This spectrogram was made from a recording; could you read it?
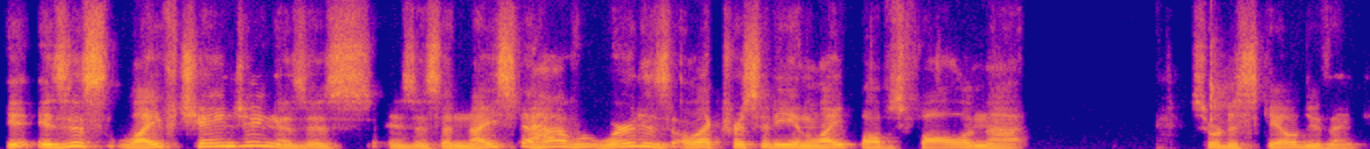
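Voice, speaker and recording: A man's voice: on the high side, animated, moderate pace, darkish tone. A man hosting a podcast, asking conversational questions with some hesitation. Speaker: podcast host. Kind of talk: interview questions.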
